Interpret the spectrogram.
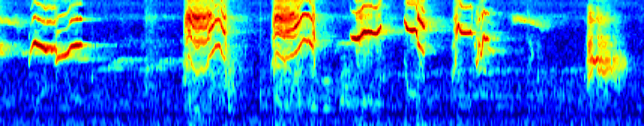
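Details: Kacer (white-rumped shama) training song meant to stir quiet birds into singing: loud, wavering whistled notes bending up and down, several short bursts spaced about half a second apart.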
